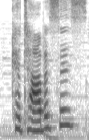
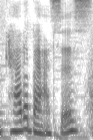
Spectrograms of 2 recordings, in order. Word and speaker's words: Katabasis: It's called either Catabasis or Catabasis. I've heard both too, but I also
